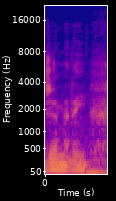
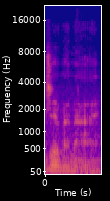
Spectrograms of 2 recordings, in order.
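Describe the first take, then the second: First: The word ends with an 'ee' sound. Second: The word ends with an 'eye' sound. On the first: This is how the people involved pronounced it. "but they say Jiminy" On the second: This is the speaker's own usual pronunciation. "I say Gemini because I am a Gemini"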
